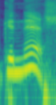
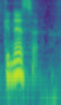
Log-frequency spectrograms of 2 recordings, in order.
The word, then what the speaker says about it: Ganesh: net it's good Nick Ganesh Ganesh is another word for it but in another they're nouns pronunciations kanessa there's also Ganesh that's another way of saying this all right yeah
